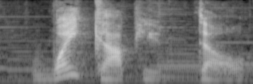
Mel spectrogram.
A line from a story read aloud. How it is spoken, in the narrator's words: she snapped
